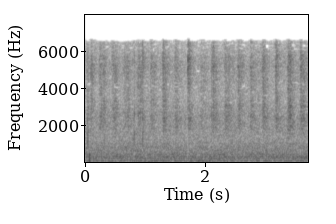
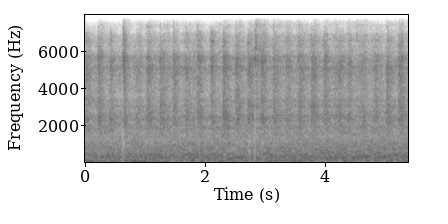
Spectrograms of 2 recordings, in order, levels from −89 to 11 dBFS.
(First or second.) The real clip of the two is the first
